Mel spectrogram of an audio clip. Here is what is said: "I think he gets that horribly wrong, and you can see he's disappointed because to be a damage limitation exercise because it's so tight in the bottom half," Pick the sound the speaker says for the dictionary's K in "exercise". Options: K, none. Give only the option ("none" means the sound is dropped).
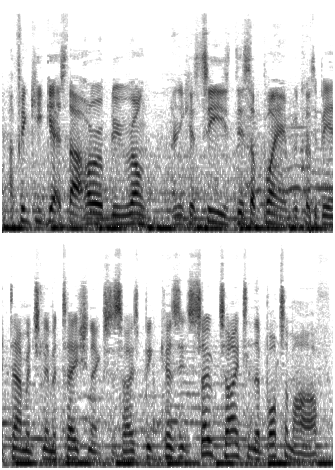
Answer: K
